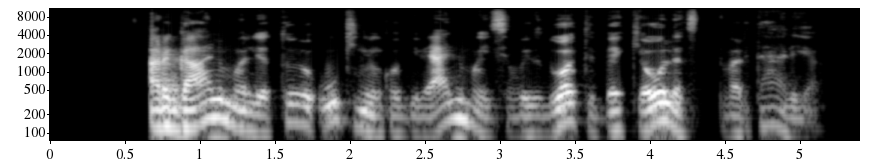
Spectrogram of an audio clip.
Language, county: Lithuanian, Telšiai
